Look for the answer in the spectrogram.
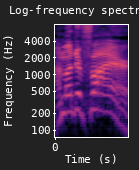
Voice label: radio taking fire; vo; Counter Strike Model Pack; CS:GO; phoenix coop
